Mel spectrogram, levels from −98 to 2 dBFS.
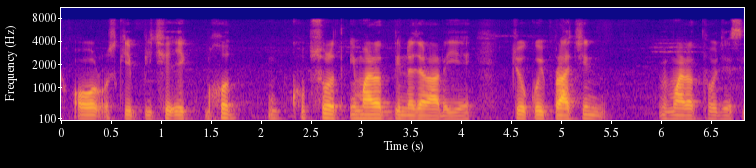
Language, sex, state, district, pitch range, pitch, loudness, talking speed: Hindi, male, Bihar, Araria, 100-110 Hz, 105 Hz, -22 LUFS, 160 wpm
